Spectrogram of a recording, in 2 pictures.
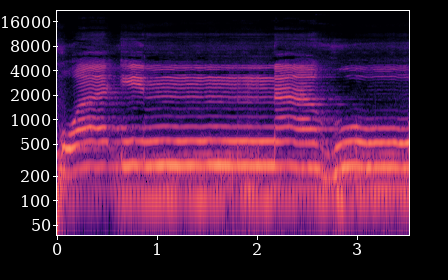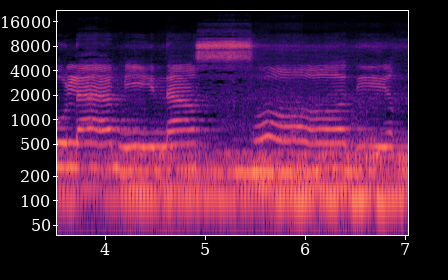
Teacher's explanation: nun bertasydid ya, hukumnya gunnah musyaddada atau wajibul gunnah. Tahan dengungnya 3 ketukan sempurna. Wa inna hu, ini namanya mad silah qasirah ya, hak dhamir berharokat dhammah terbalik, panjangkan 2 ketukan, mad silah qasirah.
